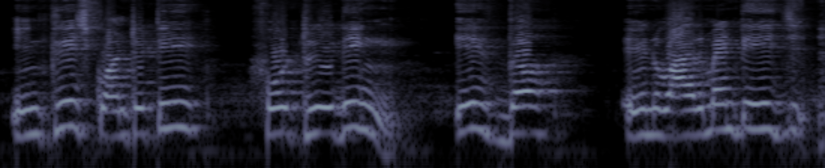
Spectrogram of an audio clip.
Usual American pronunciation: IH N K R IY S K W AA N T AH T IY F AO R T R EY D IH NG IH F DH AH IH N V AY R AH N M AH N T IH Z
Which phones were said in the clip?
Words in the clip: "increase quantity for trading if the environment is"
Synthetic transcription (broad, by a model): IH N K R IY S K W AA N T AH T IY F AO R T R EY D IH NG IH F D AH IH N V AY AH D M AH N T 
